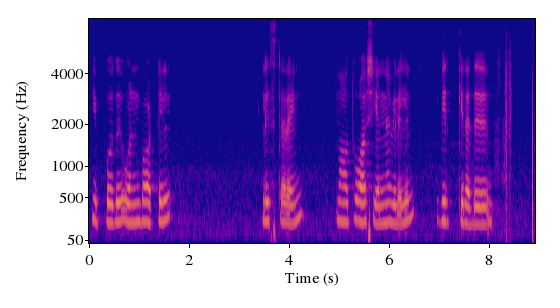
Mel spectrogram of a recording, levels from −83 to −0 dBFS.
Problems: none marked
